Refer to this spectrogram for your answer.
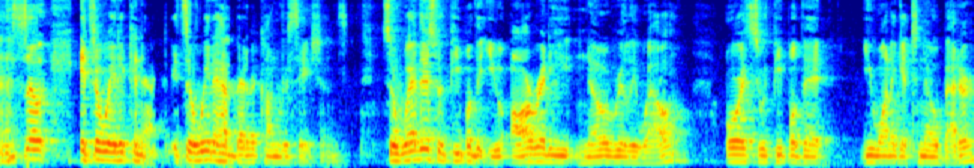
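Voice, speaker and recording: In an American accent, a man with a plain, everyday voice speaks at a fairly quick pace and a medium pitch, with ordinary pitch variation. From Utah, US (Salt Lake City). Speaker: game designer, entrepreneur. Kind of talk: podcast interview.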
